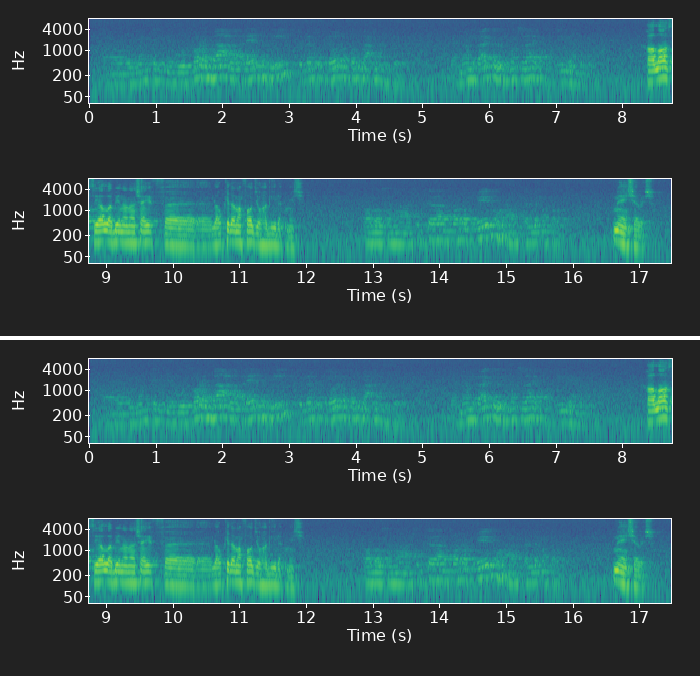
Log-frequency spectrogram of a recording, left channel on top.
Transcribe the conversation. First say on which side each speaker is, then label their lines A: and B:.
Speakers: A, on the left; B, on the left.
A: وممكن واتفرج بقى على ريال مدريد في دب... في دوري الابطال بيبقى عامل ازاي لان انا متاكد ان الماتش ده هيبقى خطير يعني بكره
B: خلاص يلا بينا انا شايف آه، لو كده انا فاضي وهجيلك ماشي
A: خلاص انا هشوف كده هنتفرج فين وهكلمك اقول
B: ماشي يا باشا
